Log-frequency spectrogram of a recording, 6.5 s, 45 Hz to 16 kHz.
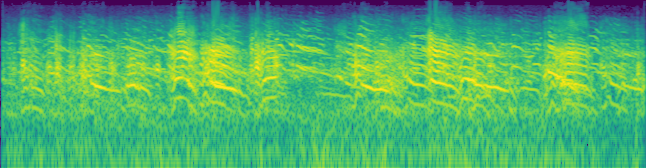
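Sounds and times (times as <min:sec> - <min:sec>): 
Great Black-backed Gull Larus marinus short calls: 0:00.0 - 0:06.4.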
